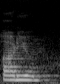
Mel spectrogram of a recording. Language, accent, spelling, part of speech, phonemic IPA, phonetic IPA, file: Armenian, Eastern Armenian, արյուն, noun, /ɑˈɾjun/, [ɑɾjún], Hy-արյուն.ogg
- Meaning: 1. blood 2. slaughter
